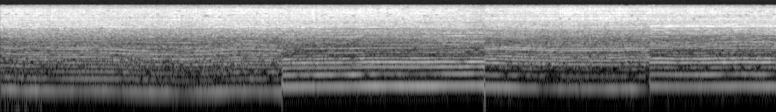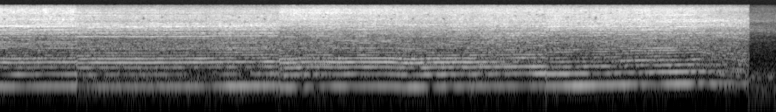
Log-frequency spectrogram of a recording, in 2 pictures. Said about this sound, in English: They are rough cut to shape with a chainsaw.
